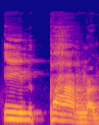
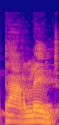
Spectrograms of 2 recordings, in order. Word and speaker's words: parlent: The ENT is silence, is mute, it's not pronounced. It is the mark of third Personne plural. Il parle, not il parlent.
